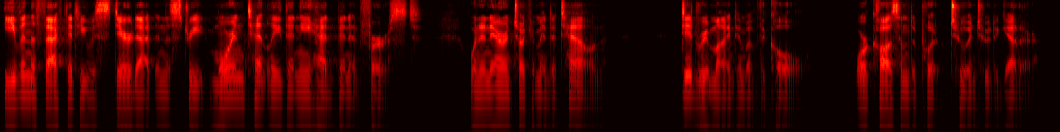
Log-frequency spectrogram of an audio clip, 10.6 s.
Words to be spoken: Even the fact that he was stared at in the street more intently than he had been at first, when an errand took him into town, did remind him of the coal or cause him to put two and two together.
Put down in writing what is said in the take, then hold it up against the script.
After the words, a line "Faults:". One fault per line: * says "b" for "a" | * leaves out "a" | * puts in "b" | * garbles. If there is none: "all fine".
Even the fact that he was stared at in the street more intently than he had been at first, when an errand took him into town, did remind him of the coal or cause him to put two and two together.
Faults:
all fine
